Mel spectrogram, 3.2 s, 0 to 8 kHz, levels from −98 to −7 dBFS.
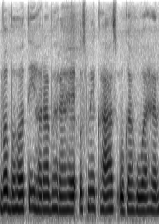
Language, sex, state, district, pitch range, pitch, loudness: Hindi, female, Goa, North and South Goa, 190-210 Hz, 200 Hz, -15 LUFS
